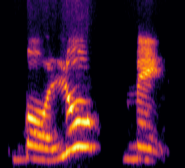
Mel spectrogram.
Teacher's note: Esto lleva mayor fuerza de voz en lu, es grave.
